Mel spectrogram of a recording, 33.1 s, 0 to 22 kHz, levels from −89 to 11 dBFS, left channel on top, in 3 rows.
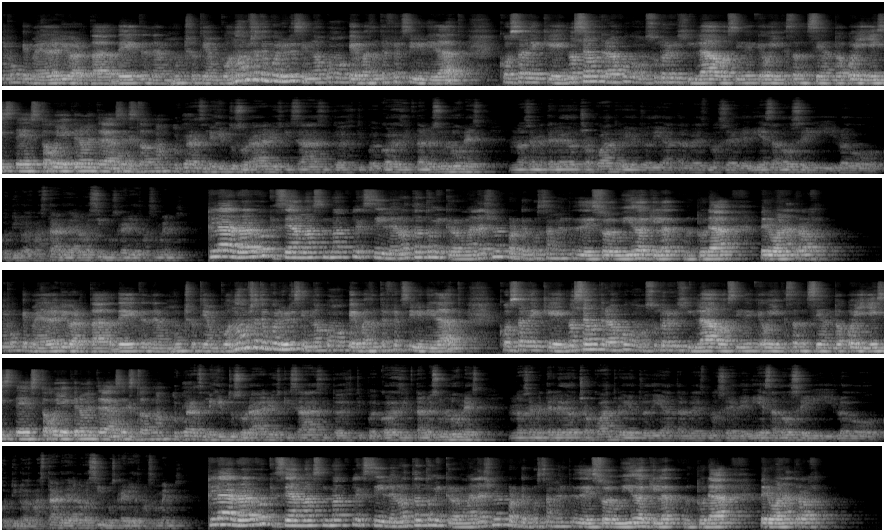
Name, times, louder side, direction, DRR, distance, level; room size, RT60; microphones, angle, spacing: voice 1, 0.0-13.1 24.6-32.2, right 1 dB, 15° right, -4 dB, 0.9 m, -25 dB
voice 2, 12.3-12.8 13.2-17.0 17.4-24.3, equal, 85° right, -2 dB, 1.2 m, -36 dB
6.0 x 2.8 x 2.3 m, 0.87 s
head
